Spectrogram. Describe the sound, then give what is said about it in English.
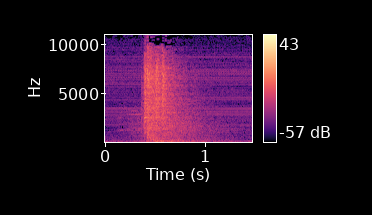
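A door is pushed shut with a single soft thud and a brief rush of air, quiet and on its own, the sound dying away quickly. “But seriously, you should close that door before Freddy or anyone comes.”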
